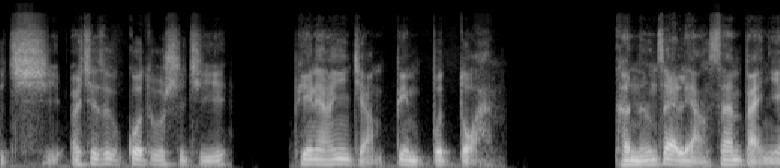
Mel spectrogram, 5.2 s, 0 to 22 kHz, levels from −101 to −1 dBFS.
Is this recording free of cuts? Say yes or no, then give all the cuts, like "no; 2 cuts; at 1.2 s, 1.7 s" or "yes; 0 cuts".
yes; 0 cuts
